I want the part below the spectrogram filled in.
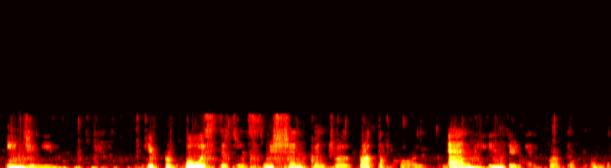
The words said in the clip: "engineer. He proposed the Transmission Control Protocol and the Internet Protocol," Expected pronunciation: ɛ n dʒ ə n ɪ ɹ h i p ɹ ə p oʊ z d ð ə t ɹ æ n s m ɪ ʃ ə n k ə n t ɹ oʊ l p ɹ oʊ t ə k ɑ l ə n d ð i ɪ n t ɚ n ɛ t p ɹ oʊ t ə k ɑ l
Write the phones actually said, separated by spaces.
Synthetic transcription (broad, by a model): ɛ n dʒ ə n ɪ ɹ h i p ɹ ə p oʊ s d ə t ɹ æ n s m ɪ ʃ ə n k ə n t ɹ oʊ l p ɹ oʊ t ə k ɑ l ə n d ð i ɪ n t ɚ n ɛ t p ɹ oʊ t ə k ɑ l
